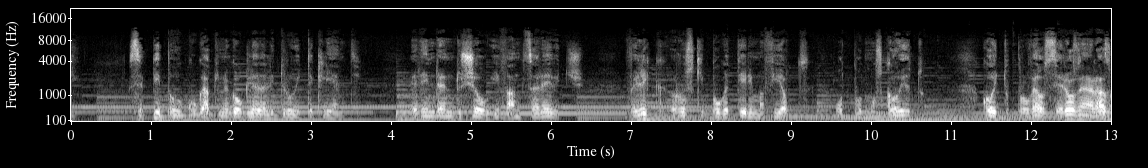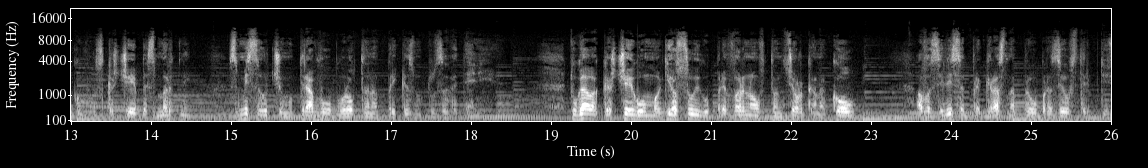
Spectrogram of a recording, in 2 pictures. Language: Bulgarian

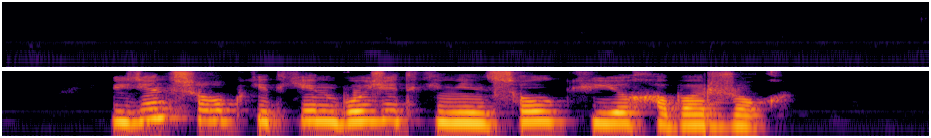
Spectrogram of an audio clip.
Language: Kazakh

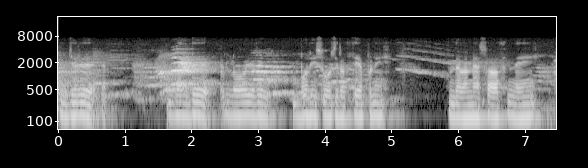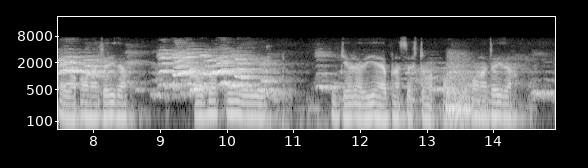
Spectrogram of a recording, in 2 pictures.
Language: Dogri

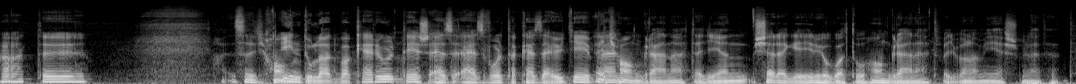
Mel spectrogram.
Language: Hungarian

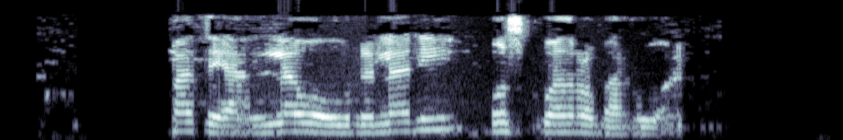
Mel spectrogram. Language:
Basque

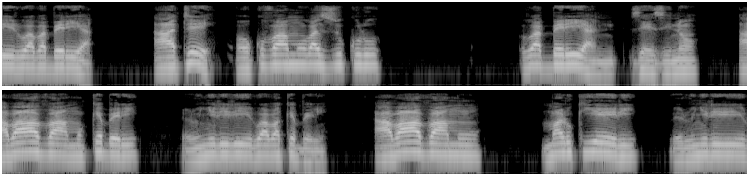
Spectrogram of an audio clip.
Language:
Ganda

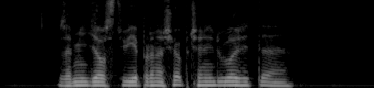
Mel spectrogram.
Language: Czech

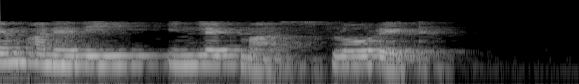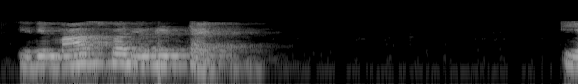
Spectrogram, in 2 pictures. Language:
Telugu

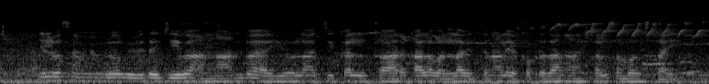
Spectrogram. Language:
Telugu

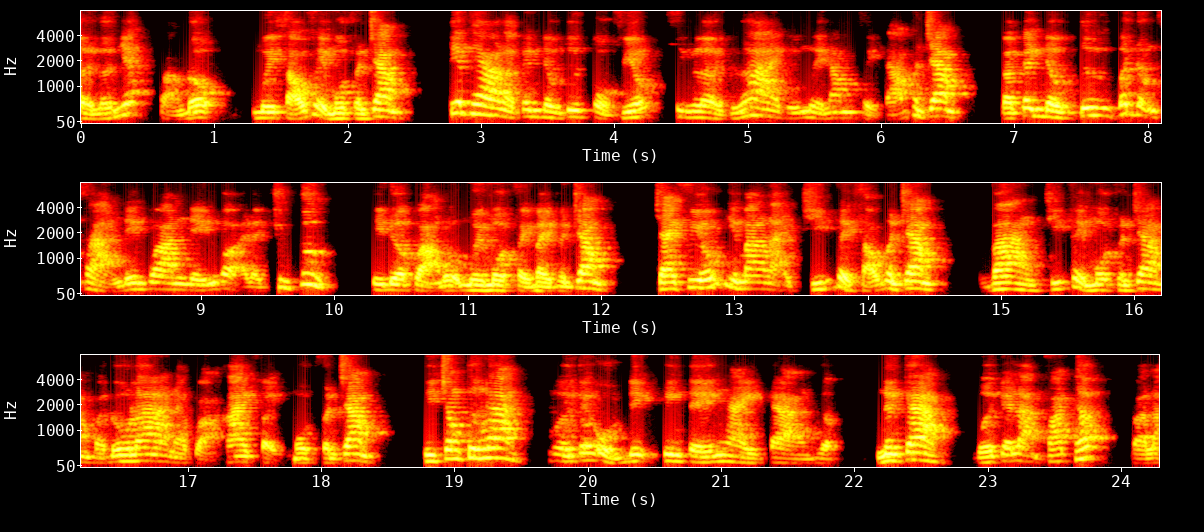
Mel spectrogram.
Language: Vietnamese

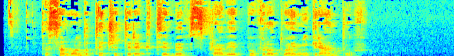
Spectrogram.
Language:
Polish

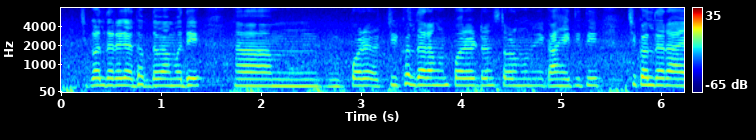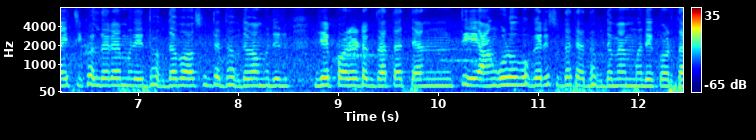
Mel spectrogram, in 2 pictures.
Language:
Marathi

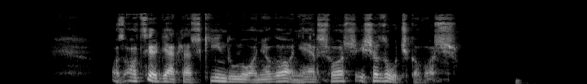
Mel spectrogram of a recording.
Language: Hungarian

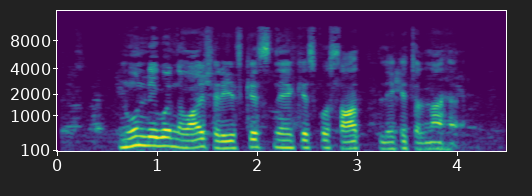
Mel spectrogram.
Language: Urdu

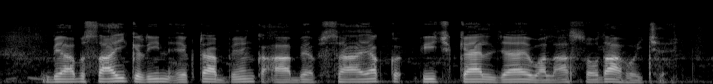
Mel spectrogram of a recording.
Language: Maithili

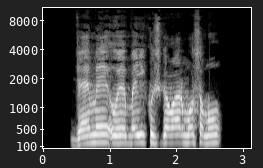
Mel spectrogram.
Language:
Sindhi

